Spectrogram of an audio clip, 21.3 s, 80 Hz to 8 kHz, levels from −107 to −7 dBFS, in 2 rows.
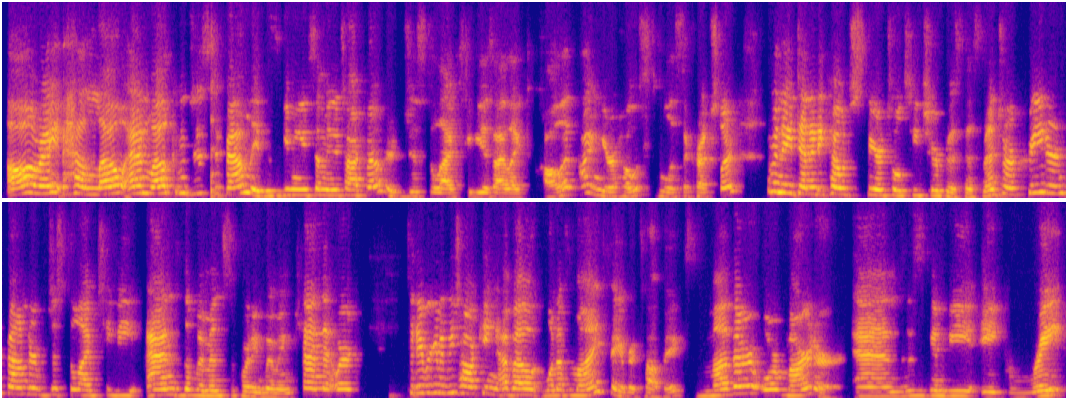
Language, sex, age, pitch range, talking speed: English, female, 30-49, 200-295 Hz, 225 wpm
